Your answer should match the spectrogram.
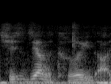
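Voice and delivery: normal talking voice

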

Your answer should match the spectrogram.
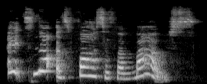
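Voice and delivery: put-on high-pitched, lively girl; high little-girl voice; eager child Matilda. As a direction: play a keen child sharing a fact.

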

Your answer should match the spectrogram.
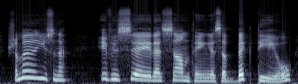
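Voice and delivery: normal talking voice

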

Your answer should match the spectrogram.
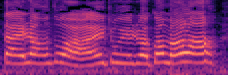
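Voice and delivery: loud, high, fast Beijing conductor slurring the words together; rapid Beijing conductor. Retold or imitated. Beijing subway conductor yelling at the passengers in a high, loud, slurred Beijing accent. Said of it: "列车员说话没这么清楚".

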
